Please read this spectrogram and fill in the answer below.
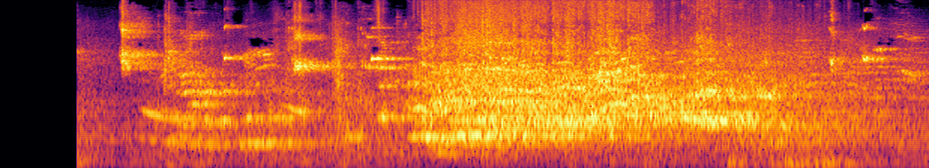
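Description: Basketball dribbled on a hardwood gym floor, with sneakers squeaking and voices echoing in the gym. The game sound cuts in about half a second in, and the voices grow louder from about three seconds.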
